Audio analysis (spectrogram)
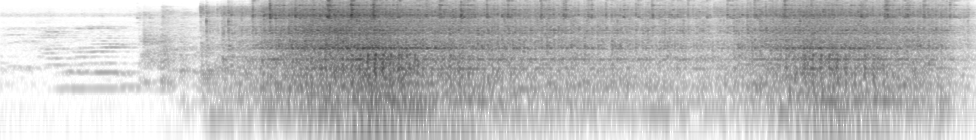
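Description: A sewing machine stitches a blouse neckline with a fast, continuous mechanical whirr that starts after a brief spoken word, swells, eases slightly, then rises again before stopping.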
